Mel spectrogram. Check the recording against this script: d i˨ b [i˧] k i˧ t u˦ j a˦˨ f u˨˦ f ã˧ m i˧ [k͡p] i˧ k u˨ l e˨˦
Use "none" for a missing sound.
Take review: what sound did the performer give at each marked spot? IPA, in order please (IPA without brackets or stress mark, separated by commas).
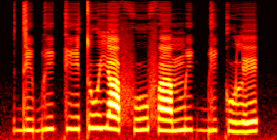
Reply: i˧, ɡ͡b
